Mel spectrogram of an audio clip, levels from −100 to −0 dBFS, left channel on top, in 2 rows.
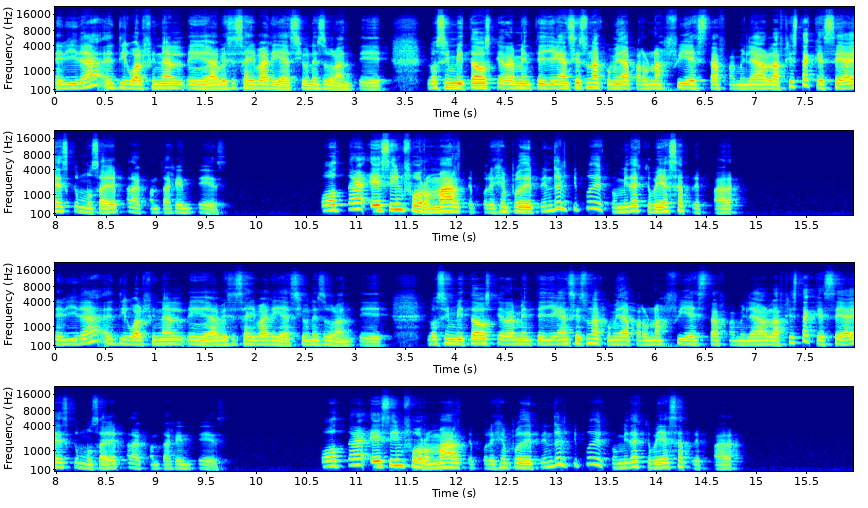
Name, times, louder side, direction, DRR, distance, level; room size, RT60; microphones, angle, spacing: voice 1, 0.0-9.6 10.7-14.8, left 4 dB, 30° left, 0.4 m, -32 dB
11.0 x 7.0 x 2.2 m
head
